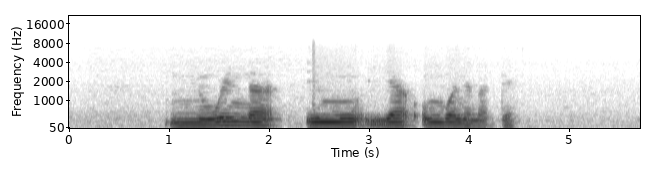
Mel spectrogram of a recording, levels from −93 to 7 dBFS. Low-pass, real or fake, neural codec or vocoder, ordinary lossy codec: 7.2 kHz; real; none; Opus, 32 kbps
